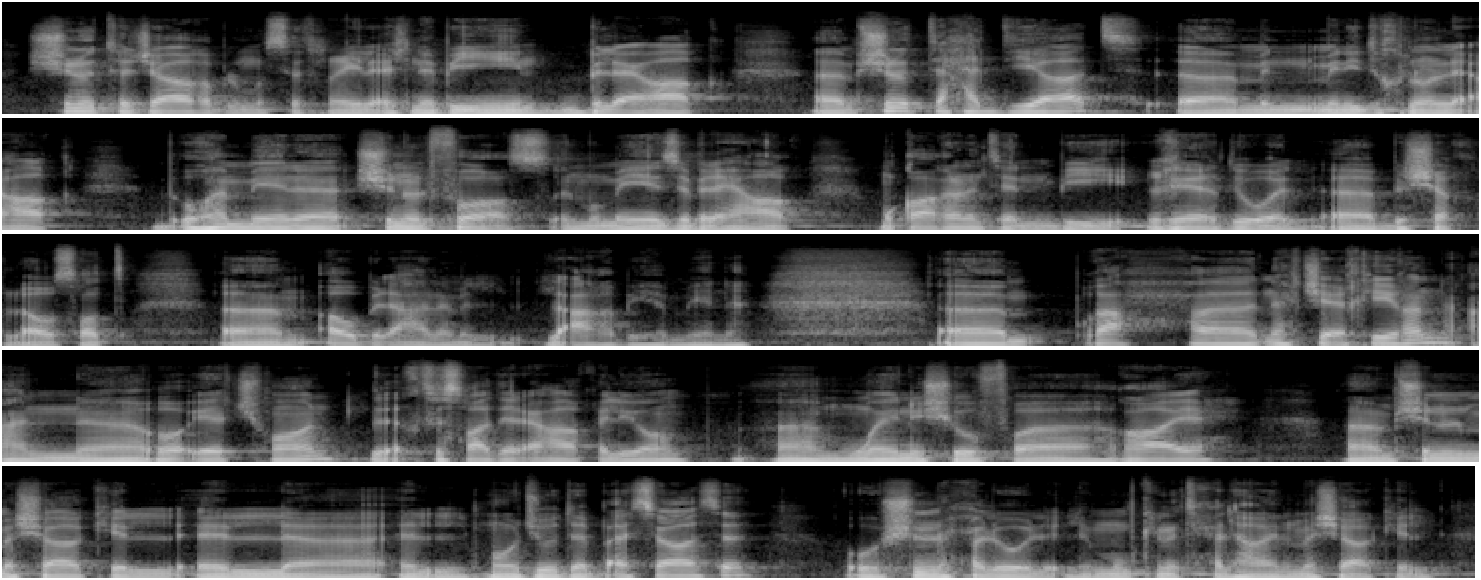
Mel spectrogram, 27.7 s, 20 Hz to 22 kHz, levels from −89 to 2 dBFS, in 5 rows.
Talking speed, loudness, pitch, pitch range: 105 wpm, -24 LUFS, 100 Hz, 95-105 Hz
